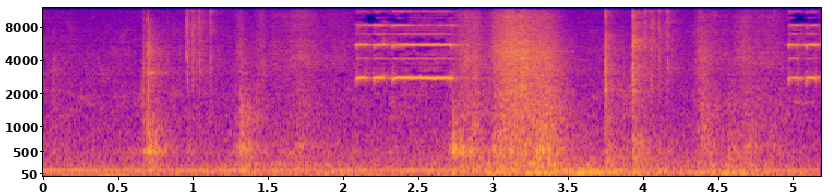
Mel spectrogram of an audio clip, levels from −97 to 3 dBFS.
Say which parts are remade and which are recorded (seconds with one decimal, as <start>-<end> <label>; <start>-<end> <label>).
0.0-5.2 remade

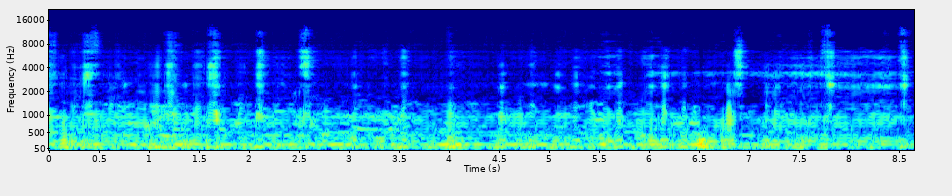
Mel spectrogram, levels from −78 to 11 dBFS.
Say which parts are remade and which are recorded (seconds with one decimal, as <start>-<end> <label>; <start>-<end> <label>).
0.0-8.7 remade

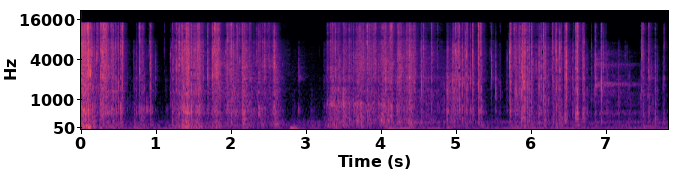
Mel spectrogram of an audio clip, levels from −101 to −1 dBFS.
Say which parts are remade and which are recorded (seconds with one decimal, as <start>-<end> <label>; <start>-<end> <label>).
0.0-7.8 recorded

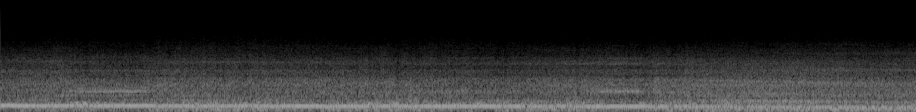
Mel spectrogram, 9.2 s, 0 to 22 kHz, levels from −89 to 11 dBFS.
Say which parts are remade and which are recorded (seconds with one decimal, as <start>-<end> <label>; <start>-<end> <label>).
0.0-9.2 remade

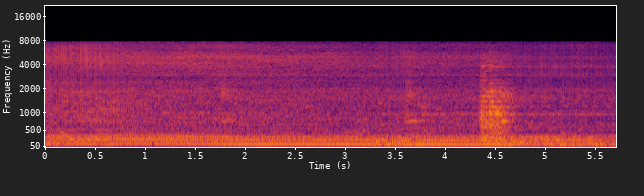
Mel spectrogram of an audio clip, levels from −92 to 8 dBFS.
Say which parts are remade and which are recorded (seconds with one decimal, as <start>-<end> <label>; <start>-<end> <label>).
0.0-0.7 remade; 0.7-3.3 recorded; 3.3-3.7 remade; 3.7-4.7 recorded; 4.7-5.7 remade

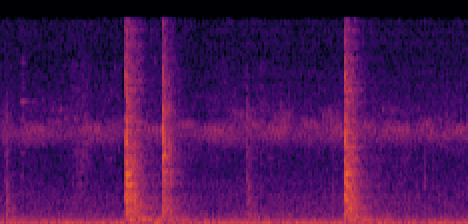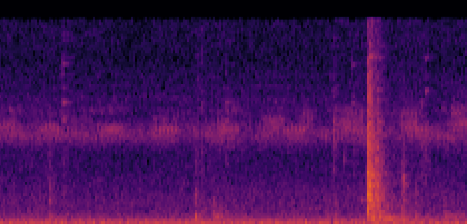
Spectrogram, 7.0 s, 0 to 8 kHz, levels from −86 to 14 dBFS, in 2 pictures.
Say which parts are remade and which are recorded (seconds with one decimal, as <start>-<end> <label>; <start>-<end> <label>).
0.0-1.6 recorded; 1.6-3.5 remade; 3.5-7.0 recorded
